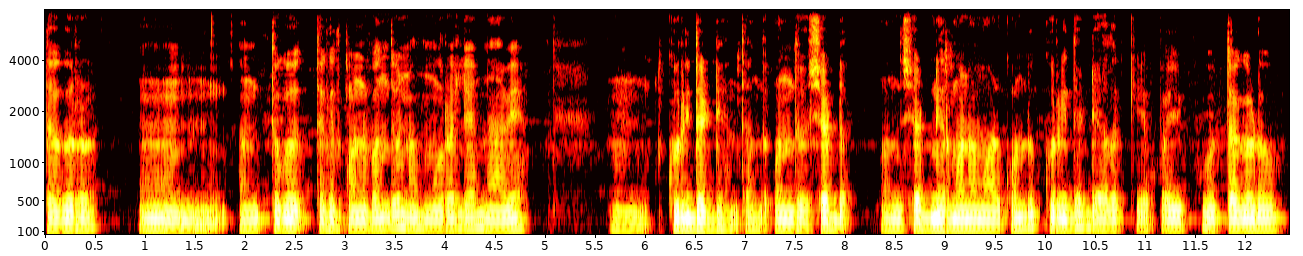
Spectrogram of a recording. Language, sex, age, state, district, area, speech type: Kannada, male, 30-45, Karnataka, Gadag, rural, spontaneous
